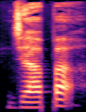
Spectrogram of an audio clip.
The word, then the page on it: jaapa: apatani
